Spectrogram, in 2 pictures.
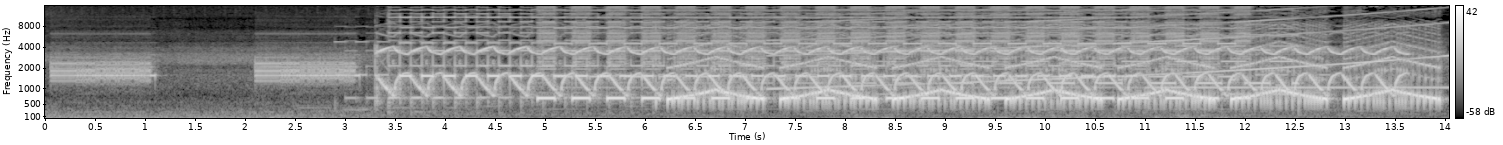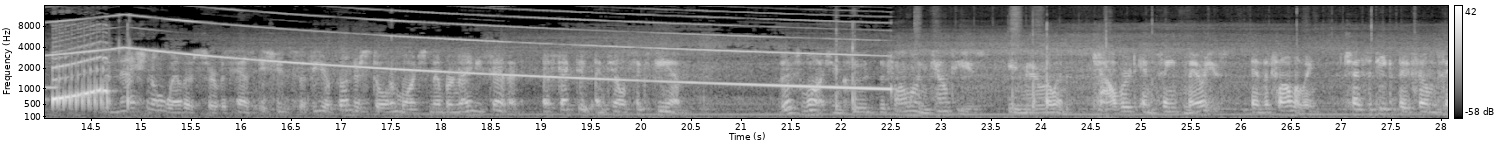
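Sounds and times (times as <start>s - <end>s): overlapping electronic siren tones: 2.1s - 22.6s
warbling data tone bursts: 2.9s - 22.6s
steady tone: 3.2s - 22.6s.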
